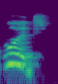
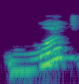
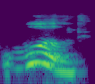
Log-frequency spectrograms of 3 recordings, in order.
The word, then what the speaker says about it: would: La pronunciación de would es would y no would with L, okay? But would.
